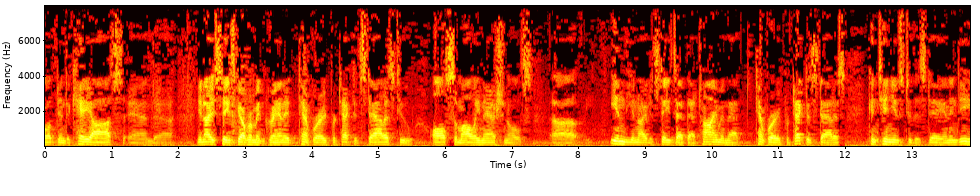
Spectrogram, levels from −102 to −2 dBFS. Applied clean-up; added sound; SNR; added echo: none; none; none; none.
